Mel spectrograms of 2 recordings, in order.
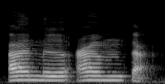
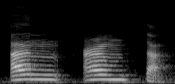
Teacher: Nun di sini tidak boleh ada pantulan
